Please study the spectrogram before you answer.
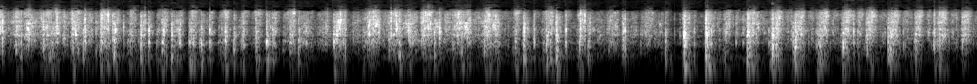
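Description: Fingertips tap and scratch fast on the printed front of a small, hollow cardboard Hanuta snack box held in the hand. Quick, dry, papery taps and scratchy rasps pile up in a dense, rapid stream, with no pauses between them. The sound stays mid-to-bright and crackly throughout.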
